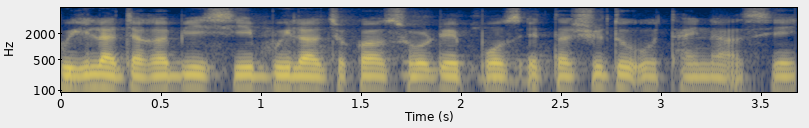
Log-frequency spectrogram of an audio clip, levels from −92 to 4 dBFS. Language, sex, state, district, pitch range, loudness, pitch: Nagamese, male, Nagaland, Kohima, 105-110 Hz, -19 LUFS, 105 Hz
